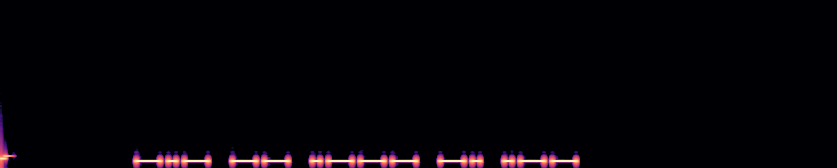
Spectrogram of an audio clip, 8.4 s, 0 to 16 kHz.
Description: Morse code, heard as a keyed tone, about 15 wpm, 700 Hz. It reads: KMJNW
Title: Code Groups - 5 Letters - 15wpm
